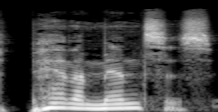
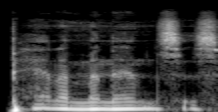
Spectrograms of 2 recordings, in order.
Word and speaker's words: panamensis: i add something here it's panamensis it's not panaminensis it's panamensis everybody's writing panaminensis no no no it's panamensis it's spelled we actually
